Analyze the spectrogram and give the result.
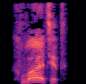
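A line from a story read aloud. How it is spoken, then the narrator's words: Loud, from behind. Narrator (Russian): громко сказал за спиной красный шар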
